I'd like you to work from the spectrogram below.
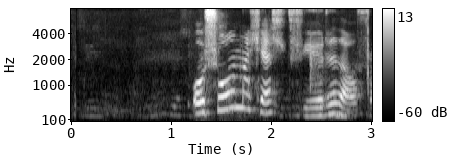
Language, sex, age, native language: Icelandic, male, 8, Icelandic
